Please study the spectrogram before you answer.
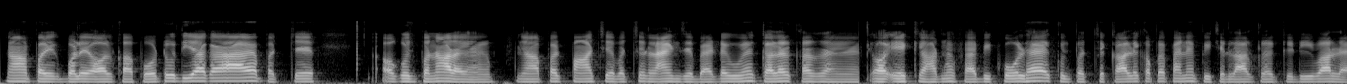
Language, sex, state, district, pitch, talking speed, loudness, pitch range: Hindi, male, Uttar Pradesh, Budaun, 130 Hz, 220 wpm, -19 LUFS, 125-140 Hz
